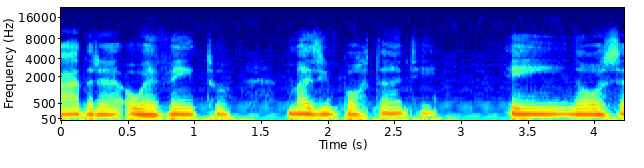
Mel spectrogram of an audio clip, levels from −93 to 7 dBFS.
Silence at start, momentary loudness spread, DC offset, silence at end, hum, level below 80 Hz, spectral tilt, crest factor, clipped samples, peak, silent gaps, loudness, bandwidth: 0 s; 11 LU; under 0.1%; 0 s; none; -46 dBFS; -9 dB/octave; 12 dB; under 0.1%; -10 dBFS; none; -25 LUFS; 8 kHz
